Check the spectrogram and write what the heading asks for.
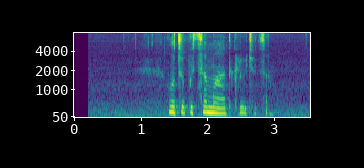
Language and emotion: Russian, neutral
